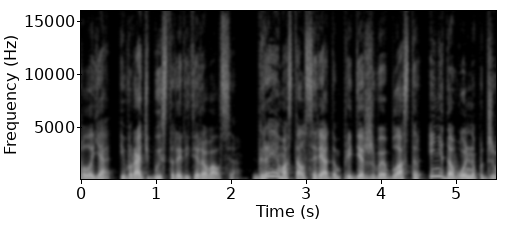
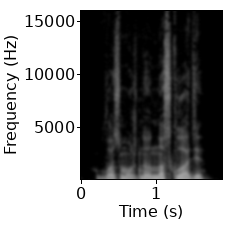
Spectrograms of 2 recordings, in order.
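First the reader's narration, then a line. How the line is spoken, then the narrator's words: Uncertain man's reply. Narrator (Russian): неуверенно ответил мужчина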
